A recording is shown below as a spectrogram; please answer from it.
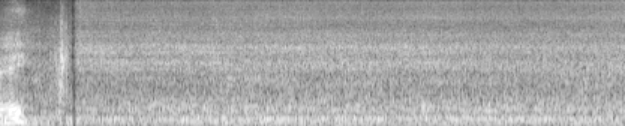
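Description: Steady, even hiss of escaping steam from a standing steam locomotive.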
